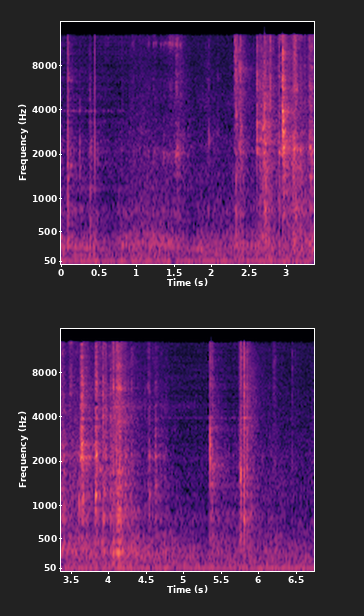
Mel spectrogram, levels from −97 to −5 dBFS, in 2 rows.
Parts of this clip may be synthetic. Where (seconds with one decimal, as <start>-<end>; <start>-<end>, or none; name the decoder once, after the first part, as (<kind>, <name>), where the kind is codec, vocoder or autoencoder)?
0.0-0.9 (codec, SNAC); 4.8-5.9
